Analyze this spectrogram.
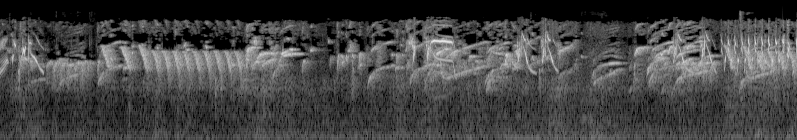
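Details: Moroccan goldfinch song in the wild Ouidani style, played to teach caged goldfinches to sing: a rapid tinkling twitter with quick buzzy trills, ending in a fast high chatter.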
